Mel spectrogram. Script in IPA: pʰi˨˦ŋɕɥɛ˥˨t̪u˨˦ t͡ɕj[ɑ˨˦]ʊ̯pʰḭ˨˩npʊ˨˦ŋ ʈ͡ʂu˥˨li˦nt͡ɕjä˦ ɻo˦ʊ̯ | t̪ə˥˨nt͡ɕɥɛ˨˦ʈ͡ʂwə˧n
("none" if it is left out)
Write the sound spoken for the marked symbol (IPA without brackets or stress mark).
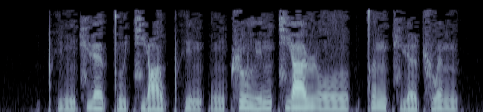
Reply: ɑ˨˦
